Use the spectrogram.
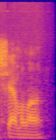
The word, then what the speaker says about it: Shyamalan: Now, this uh uh this this movie uh first of all, how do you pronounce the director's name? Might Shyamalan.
